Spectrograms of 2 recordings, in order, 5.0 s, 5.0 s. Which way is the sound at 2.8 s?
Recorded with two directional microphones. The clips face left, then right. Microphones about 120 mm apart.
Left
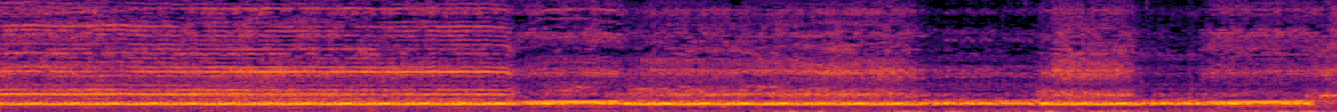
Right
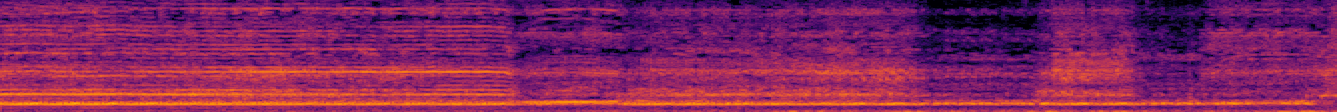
25° left (ahead or behind).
